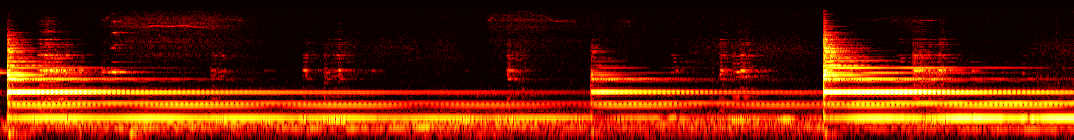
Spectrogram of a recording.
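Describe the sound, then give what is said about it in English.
A Gordon Reed hand bell, a grandfather's bell, is tolled three times to begin a session, unevenly spaced, each clear metallic strike ringing on with a long sustained tone that overlaps the next. Fairly loud, with no talking. “I'm going to toll it three times.”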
